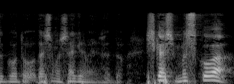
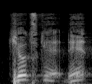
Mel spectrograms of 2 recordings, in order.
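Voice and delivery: retold command; 7 semitones higher, 7 dB louder, slower than usual. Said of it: "と号令を息子がかけて".

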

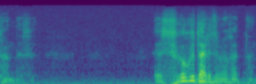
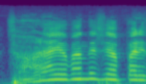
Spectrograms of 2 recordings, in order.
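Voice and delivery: emphatic insistence; 7 semitones higher, 6 dB louder than usual. Retold or imitated. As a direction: insist like it is obvious. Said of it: "思わず言ったんですよ".

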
